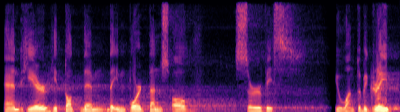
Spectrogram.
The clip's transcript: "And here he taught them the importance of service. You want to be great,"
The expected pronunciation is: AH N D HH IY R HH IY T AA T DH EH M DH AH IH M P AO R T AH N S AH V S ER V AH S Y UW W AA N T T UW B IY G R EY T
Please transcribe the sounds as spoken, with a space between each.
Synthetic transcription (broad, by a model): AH N D HH IY R HH IY T AA T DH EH M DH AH IH M P AO R T AH N S AH V S ER V AH S Y UW W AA N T T UW B IY G R EY T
